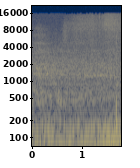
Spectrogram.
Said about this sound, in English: Trains slowed right down. Admittedly, the track is very bouncy at this stage, so it could well be that we have to slow down to a slower, safer speed. It is a double track stretch of line.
